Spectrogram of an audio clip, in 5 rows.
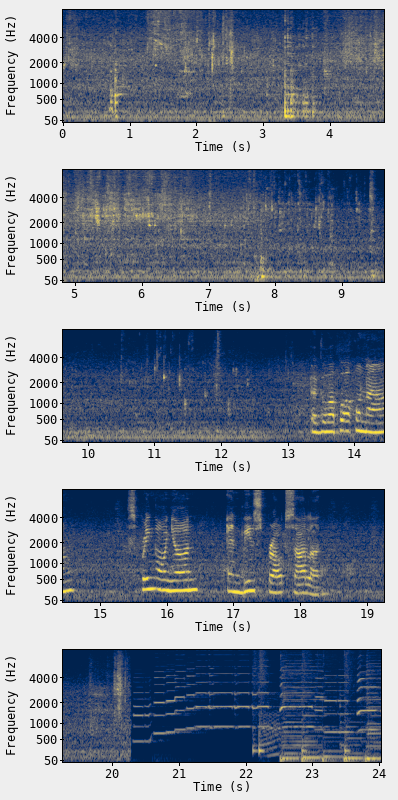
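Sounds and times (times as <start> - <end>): tap water running into bowl: 0.0 - 9.6.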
